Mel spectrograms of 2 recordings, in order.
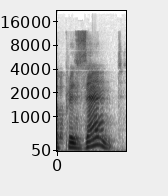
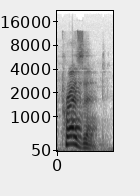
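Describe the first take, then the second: First: present stressed on ZENT, light first syllable; stress on second syllable. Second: present stressed on PRE, falling away after; stress on first syllable. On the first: Teacher giving a child present to repeat, last syllable stressed. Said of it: "পরের অংশে জোর দিয়েছি". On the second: Teacher giving a child present to repeat, first syllable stressed. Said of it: "প্রথম অংশে জোর দিয়েছি". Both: Shown as a demonstration.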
